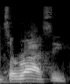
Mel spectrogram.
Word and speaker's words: Taurasi: It's Diana Taurasi.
